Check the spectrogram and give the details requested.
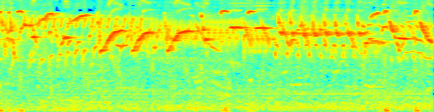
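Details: Canary singing in a five-in-one lure track of Indonesian kenari song: dense, high, rapid trills and rolls with looping upslurred whistles, continuous and overlapping throughout.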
